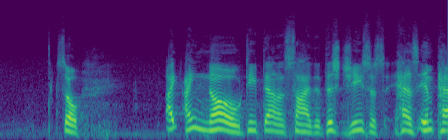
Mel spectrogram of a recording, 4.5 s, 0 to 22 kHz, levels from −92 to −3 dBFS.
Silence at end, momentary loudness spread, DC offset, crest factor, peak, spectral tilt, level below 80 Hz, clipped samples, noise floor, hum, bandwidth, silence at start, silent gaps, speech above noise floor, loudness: 0 s; 9 LU; under 0.1%; 18 dB; -6 dBFS; -6.5 dB/octave; -64 dBFS; under 0.1%; -58 dBFS; none; 9.8 kHz; 0.65 s; none; 35 dB; -24 LUFS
